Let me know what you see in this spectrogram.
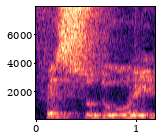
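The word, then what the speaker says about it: فِي الصُّدُورِ: And when you pronounce, it will become Fis suduri, just like fil quburi.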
